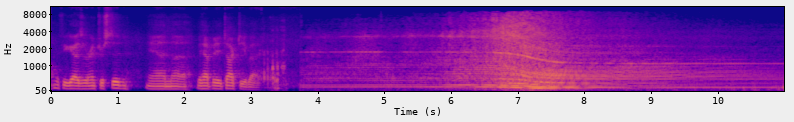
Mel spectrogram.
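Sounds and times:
light aircraft flying past: 3.7 - 11.0.

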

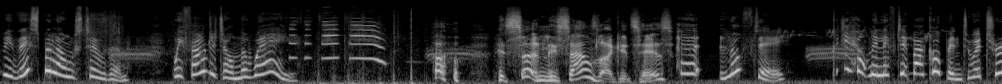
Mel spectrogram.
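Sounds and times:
cartoon bird whistle call: 2.9 - 4.0.

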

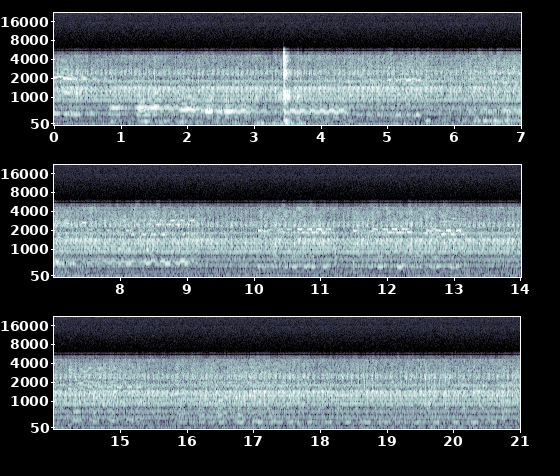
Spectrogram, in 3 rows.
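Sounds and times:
electrical hum: 0.0 - 21.0.

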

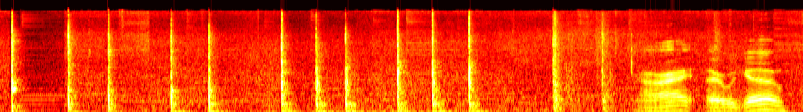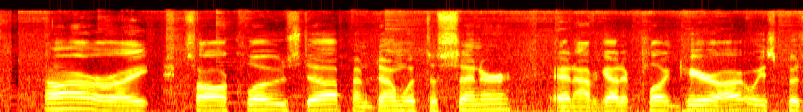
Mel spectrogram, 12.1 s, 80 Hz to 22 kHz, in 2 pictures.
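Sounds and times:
rubber mallet knocking on metal: 0.0 - 4.6.

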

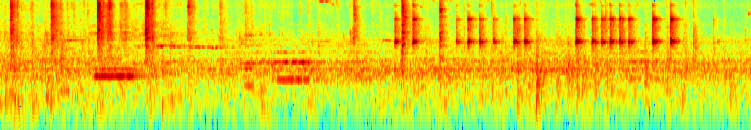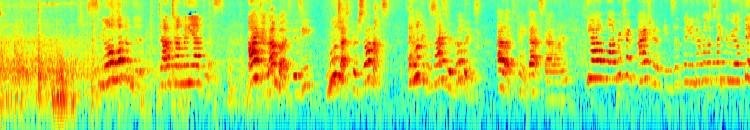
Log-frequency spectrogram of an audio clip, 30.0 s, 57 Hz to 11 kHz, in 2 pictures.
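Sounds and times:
steady background noise: 0.0 - 30.0
knocks: 7.0 - 17.0.

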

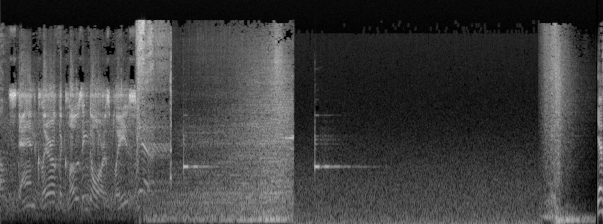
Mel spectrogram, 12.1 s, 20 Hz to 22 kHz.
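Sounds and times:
subway train rumble: 3.4 - 5.9.

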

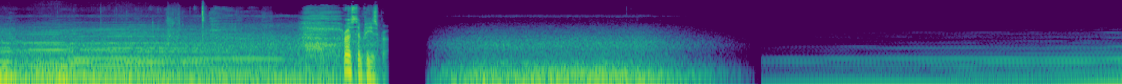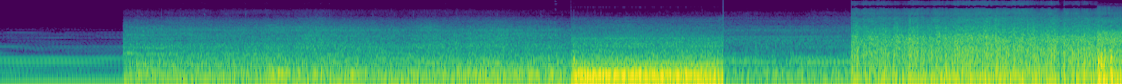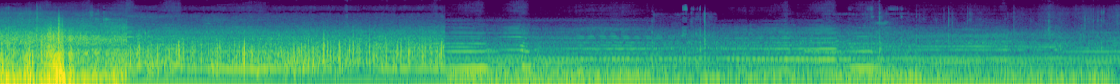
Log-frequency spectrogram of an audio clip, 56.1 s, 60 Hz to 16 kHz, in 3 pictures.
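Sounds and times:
road noise inside moving car: 20.8 - 56.0.

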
